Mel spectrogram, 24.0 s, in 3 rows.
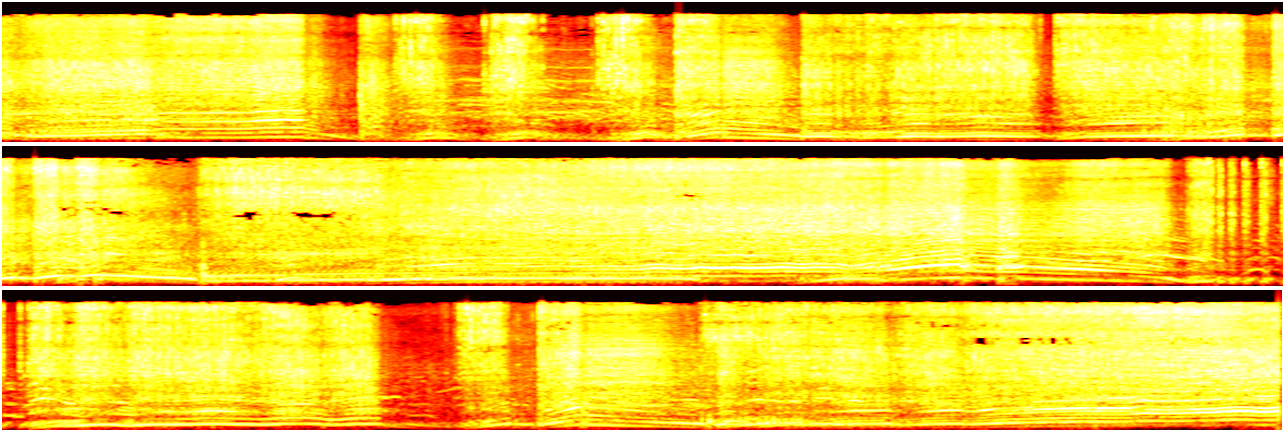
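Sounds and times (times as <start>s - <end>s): car engines revving hard: 0.0s - 24.0s.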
